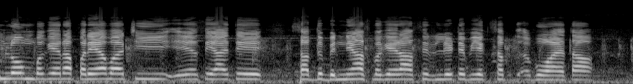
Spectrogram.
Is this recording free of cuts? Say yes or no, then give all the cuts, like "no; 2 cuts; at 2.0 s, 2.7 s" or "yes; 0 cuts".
yes; 0 cuts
